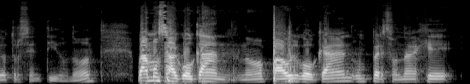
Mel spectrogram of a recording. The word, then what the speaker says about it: Gauguin: Los tres exponentes más reconocidos en la historia es Gauguin, se escribe Gauguin, se pronuncia Gauguin, Toulouse, Henry Toulouse-Lautrec, se escribe, pero es Lautrec, no me sale el acento francés, y Van Gogh, ¿no?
